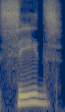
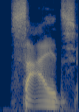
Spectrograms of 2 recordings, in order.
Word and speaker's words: Sides: and then this girl is it Seeds? Saids how do you say your name? Sides.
